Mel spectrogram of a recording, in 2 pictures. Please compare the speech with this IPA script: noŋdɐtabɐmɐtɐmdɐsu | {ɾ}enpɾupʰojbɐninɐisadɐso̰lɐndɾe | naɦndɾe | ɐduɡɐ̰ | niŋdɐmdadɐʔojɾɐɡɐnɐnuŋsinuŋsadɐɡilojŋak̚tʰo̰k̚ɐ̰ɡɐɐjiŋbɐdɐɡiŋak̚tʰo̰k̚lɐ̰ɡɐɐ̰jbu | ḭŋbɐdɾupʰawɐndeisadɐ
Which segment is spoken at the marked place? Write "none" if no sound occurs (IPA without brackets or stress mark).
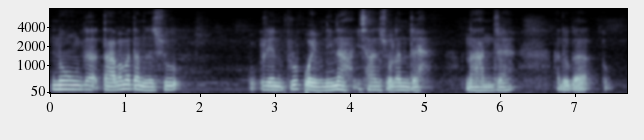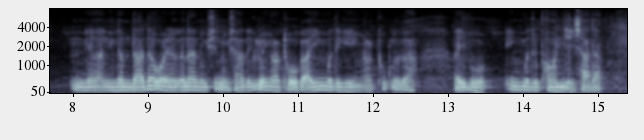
ɾ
